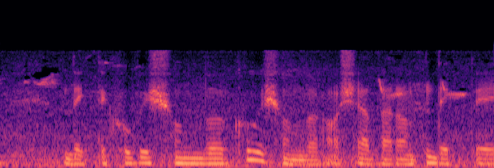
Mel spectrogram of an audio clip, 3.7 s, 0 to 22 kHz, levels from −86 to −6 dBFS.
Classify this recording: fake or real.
real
